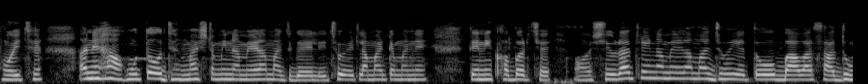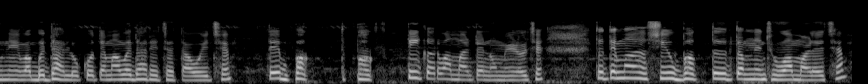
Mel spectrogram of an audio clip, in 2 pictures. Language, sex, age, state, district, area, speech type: Gujarati, female, 18-30, Gujarat, Rajkot, rural, spontaneous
